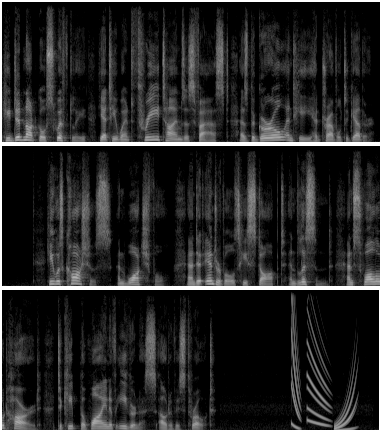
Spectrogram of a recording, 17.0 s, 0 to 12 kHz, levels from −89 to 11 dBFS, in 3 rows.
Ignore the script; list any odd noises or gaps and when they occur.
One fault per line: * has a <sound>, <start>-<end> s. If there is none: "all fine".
* has a chirp, 15.7-16.7 s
